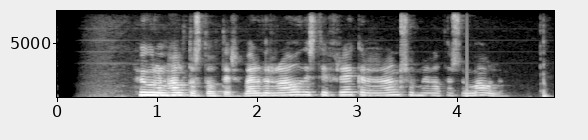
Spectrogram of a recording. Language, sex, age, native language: Icelandic, female, 40-49, Icelandic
